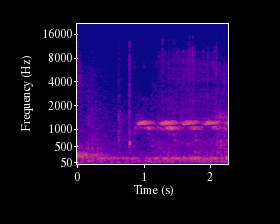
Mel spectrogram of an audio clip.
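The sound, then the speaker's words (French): A bird gives a thin, steady whistle that holds for over a second, fairly faint, over a low rumbling drone, with a couple of soft clicks just before it starts. “J'entends des moteurs, des sifflements d'oiseaux, des moteurs, des sifflements d'oiseaux.”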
